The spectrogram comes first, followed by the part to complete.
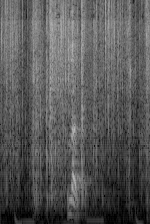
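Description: Thin clear plastic bag crinkling as it is handled in the hands, with an irregular crackle throughout.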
